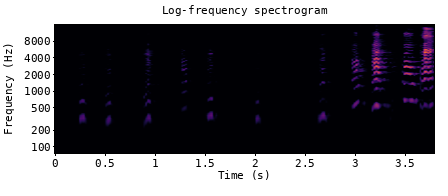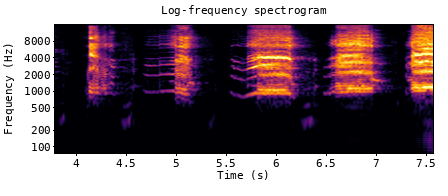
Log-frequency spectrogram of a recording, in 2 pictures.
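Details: Baby chimpanzee calling: soft, low hoots repeated about every half second grow faster and higher, then break into loud, harsh screams near the end.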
